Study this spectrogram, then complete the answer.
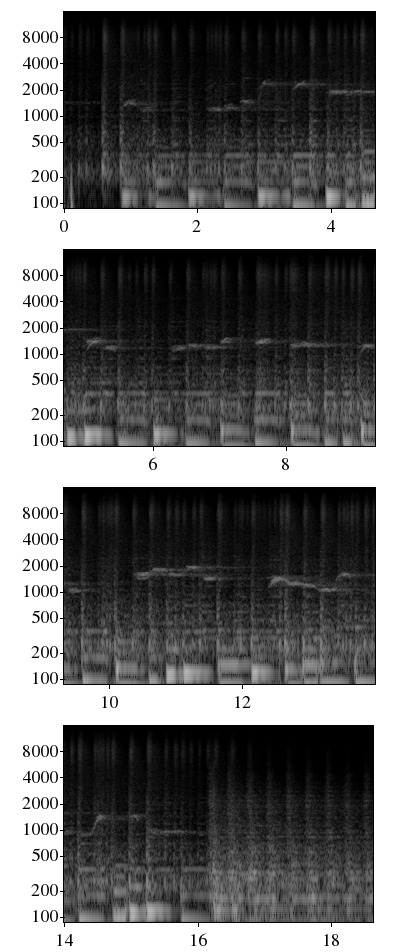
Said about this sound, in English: You and I, by whistling, can maintain our spirits high. With rhythm, we can bridge the River Kwai.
